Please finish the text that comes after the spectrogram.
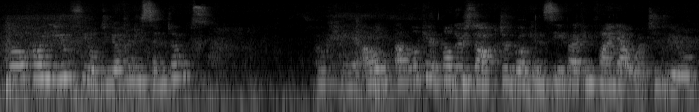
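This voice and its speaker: An actress playing a spirited, outspoken young sister in a period family drama, emotional and emphatic. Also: female voice, high voice, fairly quick, darkish tone, close to an everyday voice. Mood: concerned. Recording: echoey room, distant mic, clear noise.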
